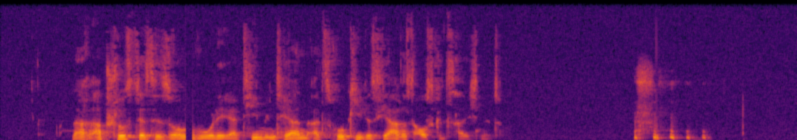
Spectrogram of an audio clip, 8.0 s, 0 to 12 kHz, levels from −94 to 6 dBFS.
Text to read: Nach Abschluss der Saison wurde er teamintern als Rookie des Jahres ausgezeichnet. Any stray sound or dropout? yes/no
yes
